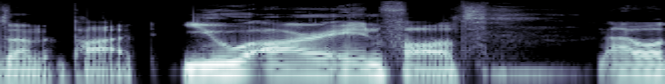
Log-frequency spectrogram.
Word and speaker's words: Infalt: Is it N or in? Well, Infault, probably. Dan Infault. Infault. Yeah. Okay. Infault. Because that's how it's spelled. Like, okay. Infault. Yinfield? Outfield. I think I was saying Enfield or something like that. Yeah. It's INFALT. Infault.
